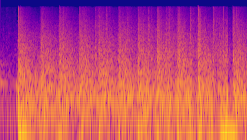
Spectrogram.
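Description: Rapid automatic gunfire: a sustained burst of shots in quick succession, starting a moment in, from a firearm in an armed-police training exercise.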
